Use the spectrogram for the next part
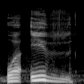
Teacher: dzal sukun, hati-hati jangan dipantulkan, bukan qalqalah.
